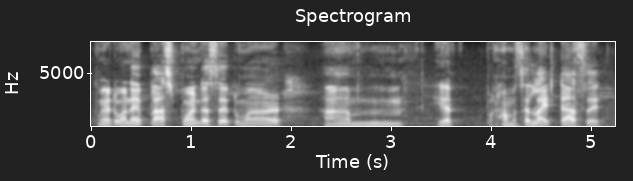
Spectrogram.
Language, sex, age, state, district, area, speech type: Assamese, male, 30-45, Assam, Jorhat, urban, spontaneous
